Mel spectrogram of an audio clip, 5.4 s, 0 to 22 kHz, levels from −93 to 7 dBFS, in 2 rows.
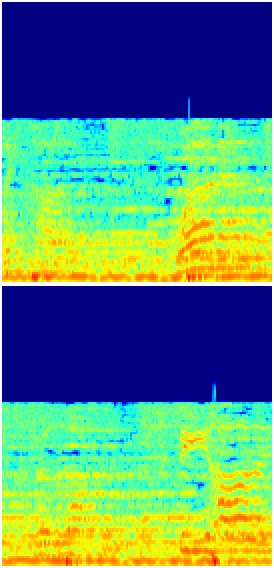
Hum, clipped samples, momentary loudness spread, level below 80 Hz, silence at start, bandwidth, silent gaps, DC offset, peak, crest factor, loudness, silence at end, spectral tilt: none; under 0.1%; 8 LU; -22 dBFS; 0 s; 4.1 kHz; none; under 0.1%; 0 dBFS; 14 dB; -15 LUFS; 0 s; -11 dB/octave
